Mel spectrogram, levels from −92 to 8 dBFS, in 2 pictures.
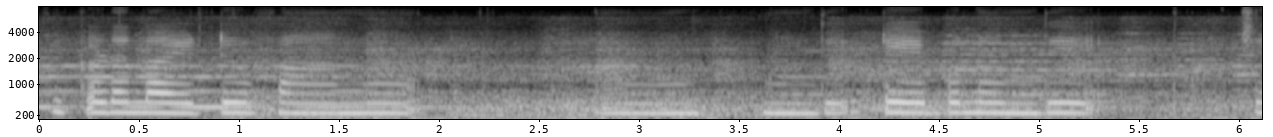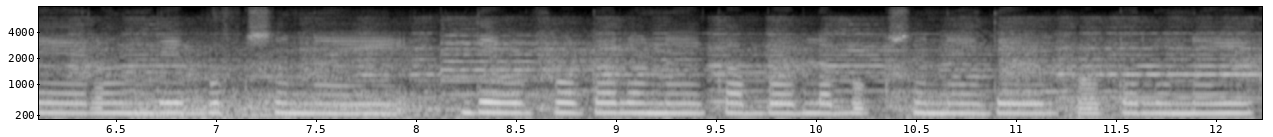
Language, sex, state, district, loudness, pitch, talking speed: Telugu, female, Telangana, Karimnagar, -15 LUFS, 250 Hz, 115 wpm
